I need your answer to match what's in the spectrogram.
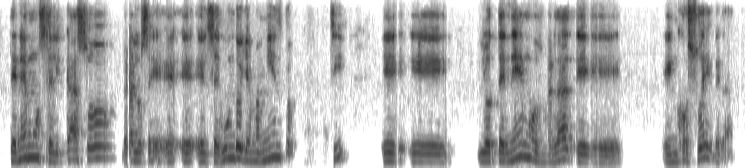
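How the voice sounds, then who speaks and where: Husky preacher man, tag questions everywhere. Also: fairly high pitch, darkish tone. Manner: peppers phrases with tag questions; repeats words when restarting. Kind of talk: sermon teaching. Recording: dull lo-fi recording.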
